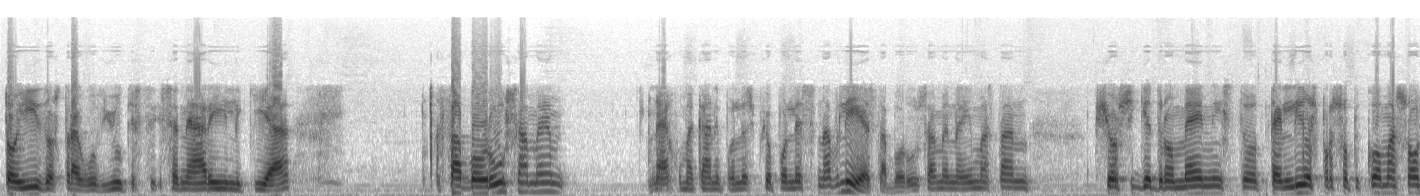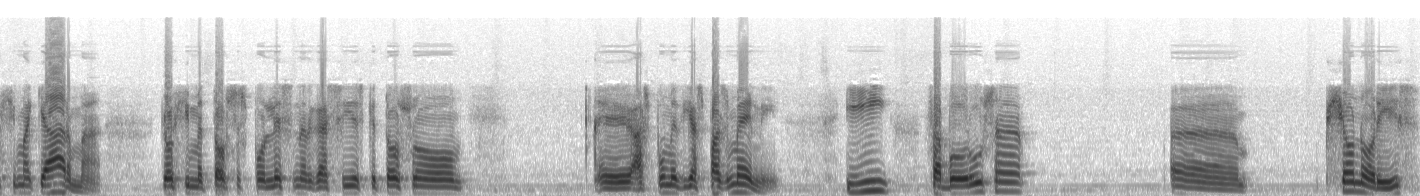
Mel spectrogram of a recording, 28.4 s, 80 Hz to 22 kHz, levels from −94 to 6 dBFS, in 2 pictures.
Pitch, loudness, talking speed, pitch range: 125 Hz, -19 LUFS, 100 wpm, 105-145 Hz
